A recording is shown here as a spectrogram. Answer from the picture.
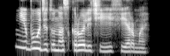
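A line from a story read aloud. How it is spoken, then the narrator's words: Sigh. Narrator (Russian): вздохнула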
